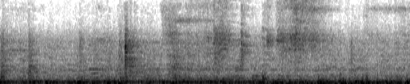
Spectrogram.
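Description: Passenger train running on the track, heard from aboard a moving coach: a loud, steady rumble with frequent clacks and knocks of the wheels over rail joints.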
